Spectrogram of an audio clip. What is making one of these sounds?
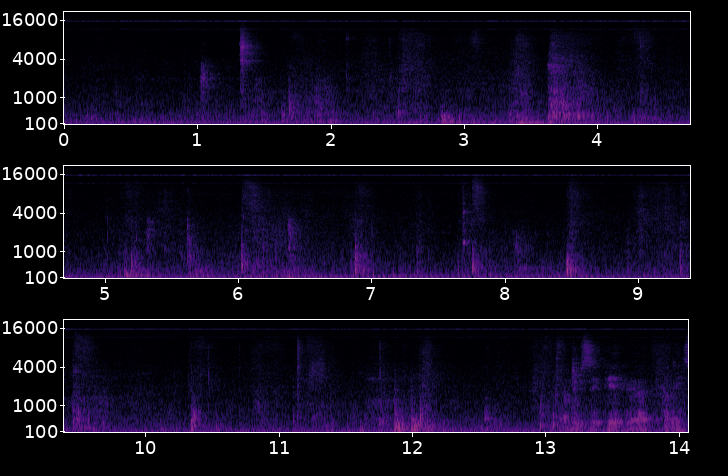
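Footsteps walk on cobblestones, coming closer.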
